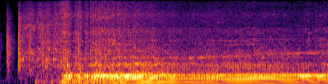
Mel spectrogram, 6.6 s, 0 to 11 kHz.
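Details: Fully rebuilt big-turbo 900 bhp Mk2 Ford Focus ST fired up again after oil and coolant top-up, starter still due for replacement: brief cranking, then catches and rises to a steady, even idle with no knocks or misses. Normal start and idle.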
